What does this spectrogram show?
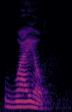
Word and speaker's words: whale: Okay, whale. And H is a silent letter, and as we learned before, H is a silent letter, often goes after W.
